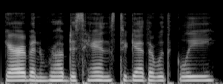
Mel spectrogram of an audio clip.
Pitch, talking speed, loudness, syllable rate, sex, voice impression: 185 Hz, 190 wpm, -18 LUFS, 5.7 syllables/s, female, feminine, adult-like, tensed, powerful, clear, fluent, intellectual, friendly, elegant, lively, slightly sharp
